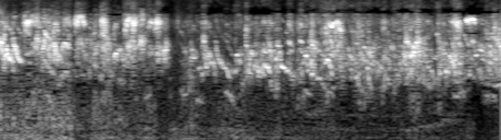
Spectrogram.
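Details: Pet budgerigars, Australian parrots, kept in a village setting, giving continuous bright, high chattering with scratchy chirps and short squeaky notes, dipping briefly mid-way, then resuming.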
